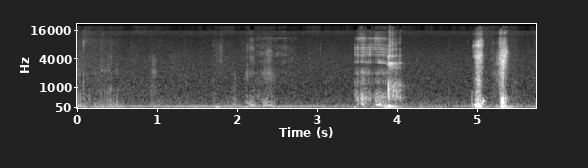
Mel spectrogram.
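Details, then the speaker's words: Adult man recorded while asleep: quiet breathing over room hum, then loud pig-like snorting attempts to inhale, consistent with obstructive sleep apnoea snoring. "like a pig so and what is that's me attempting to inhale this is some intimate audio you're hearing"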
